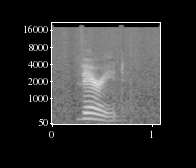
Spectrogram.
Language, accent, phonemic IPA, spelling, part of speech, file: English, US, /ˈvɛɹid/, varied, verb / adjective, En-us-varied.ogg
- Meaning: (verb) simple past and past participle of vary; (adjective) 1. diverse or miscellaneous 2. having been changed or modified 3. variegated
